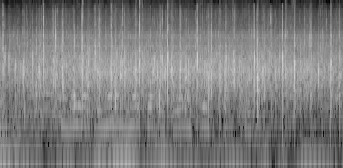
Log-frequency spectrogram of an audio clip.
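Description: A Catholic charismatic renewal gathering breaks into loud, dense applause that holds steady throughout, with voices audible beneath the clapping.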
